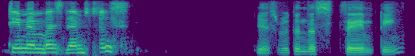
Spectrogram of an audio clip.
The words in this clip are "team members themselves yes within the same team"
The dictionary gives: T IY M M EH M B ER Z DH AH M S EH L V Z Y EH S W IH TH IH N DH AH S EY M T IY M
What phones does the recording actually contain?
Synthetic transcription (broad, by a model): T IY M M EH M B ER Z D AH M S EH L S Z Y EH S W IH T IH N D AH S EY M T IY M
